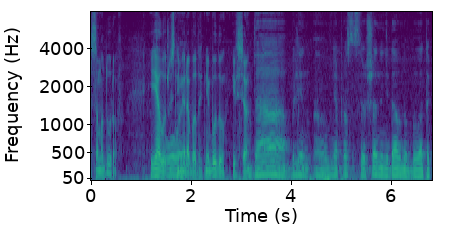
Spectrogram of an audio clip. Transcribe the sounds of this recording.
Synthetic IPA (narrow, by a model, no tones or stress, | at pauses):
səmɐd̪uɾə̰f | ɪjalˠuʐɨsʲnʲimʲɪɾʔɐbo̞t̪ət̚ʲnʲɪbud̪ʊifsʲɵd̪ablʲinəʊmʲɪnʲapɾost̪ə̥səvʲɪrʂɛnːənʲɪd̪avnəbɨlˠat̪ɐ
